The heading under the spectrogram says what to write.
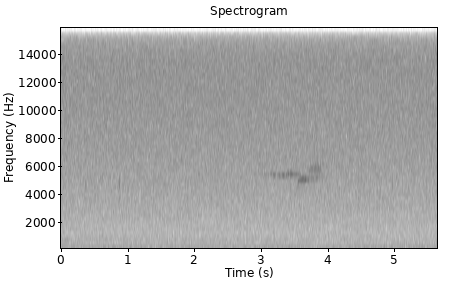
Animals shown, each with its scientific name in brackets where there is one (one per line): Black-throated Green Warbler (Setophaga virens)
